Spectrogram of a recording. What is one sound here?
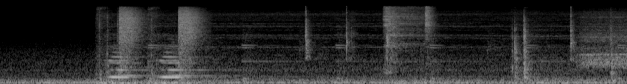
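A brake handle clicks and clunks in a cab.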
